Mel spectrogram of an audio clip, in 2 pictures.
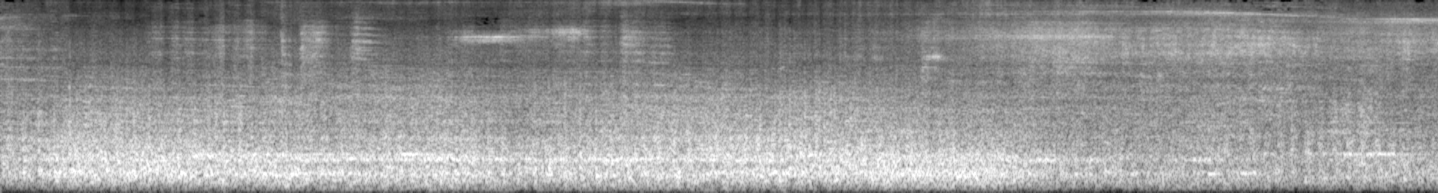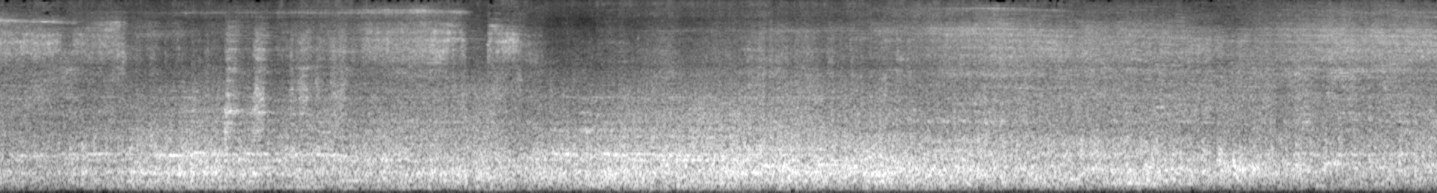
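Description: Freight cars of a passing manifest train rolling by at close range: a steady rumble of steel wheels on rail, with clicks over rail joints and brief, thin, high-pitched wheel squeals here and there.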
